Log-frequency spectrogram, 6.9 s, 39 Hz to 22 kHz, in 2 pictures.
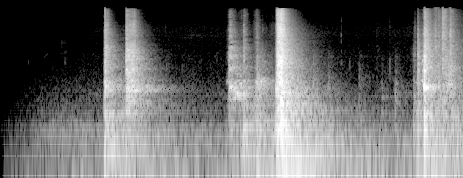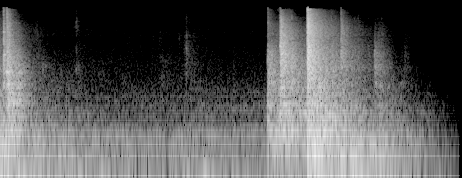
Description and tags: The sound of the door of a small metal shed being opened.
Recorded using a Zoom H6 XY module.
